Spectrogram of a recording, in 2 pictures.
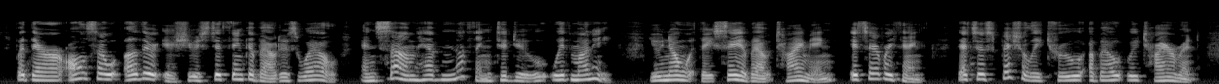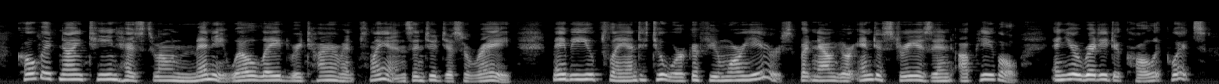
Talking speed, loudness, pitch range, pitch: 160 wpm, -21 LUFS, 180-230 Hz, 200 Hz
